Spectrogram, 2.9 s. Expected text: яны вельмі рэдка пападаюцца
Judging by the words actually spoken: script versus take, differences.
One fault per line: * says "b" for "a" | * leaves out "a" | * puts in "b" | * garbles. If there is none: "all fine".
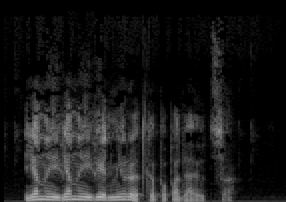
* puts in "яны"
